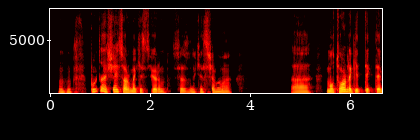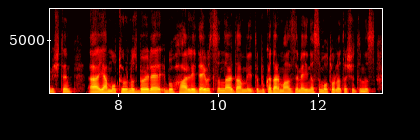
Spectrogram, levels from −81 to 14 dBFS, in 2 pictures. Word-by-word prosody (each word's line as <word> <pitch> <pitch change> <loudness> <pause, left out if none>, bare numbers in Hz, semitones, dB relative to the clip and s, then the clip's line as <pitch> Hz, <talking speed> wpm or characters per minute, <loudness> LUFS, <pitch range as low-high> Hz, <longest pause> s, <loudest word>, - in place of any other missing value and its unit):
Hı 135 - -11
hı. 125 +1 -8 0.4
Burada 190 -2 -1
şey 180 +3 -1
sormak 115 - -1
istiyorum, 100 -1 -4
sözünü 115 +2 -8
keseceğim 130 +5 -7
ama. 110 -8 -7 1.2
Aaa, 110 0 -5 0.3
motorla 145 +9 +4
gittik 110 -6 -3
demiştin. 100 0 -1 0.4
Eee, - - +5
ya, 120 +4 +6
motorunuz 130 +4 +1
böyle 130 -1 +4
bu 130 0 +2
Harley 120 +3 +2
Davidson'lardan 135 -1 +2
mıydı? 110 -2 -3
Bu 115 - -6
kadar 120 -1 +3
malzemeyi 115 0 0
nasıl 120 +6 -3
motorla 125 -6 0
taşıdınız? 100 -1 -5
120 Hz, 120 wpm, -23 LUFS, 110-130 Hz, 1.2 s, ya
